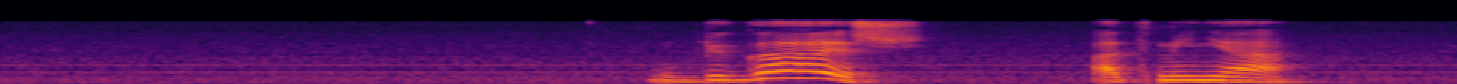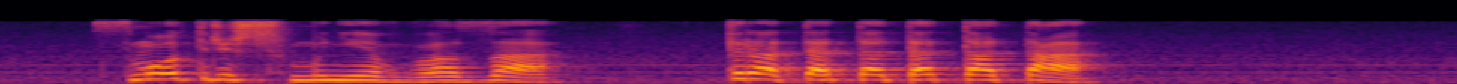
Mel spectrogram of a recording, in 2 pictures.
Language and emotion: Russian, angry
